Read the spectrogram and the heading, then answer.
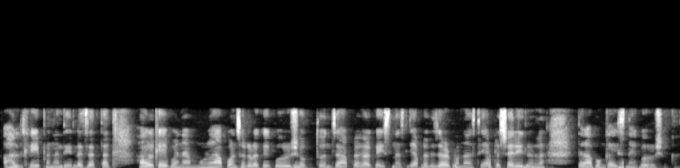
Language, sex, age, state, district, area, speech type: Marathi, female, 30-45, Maharashtra, Wardha, rural, spontaneous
